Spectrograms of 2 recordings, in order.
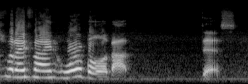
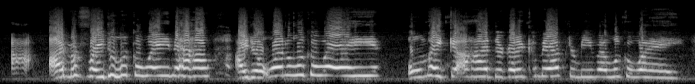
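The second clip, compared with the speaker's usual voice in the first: higher-pitched, worried run of fearful thoughts; mock panic; 4 semitones higher than usual. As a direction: play up being scared to look away. Acting out fear of statues.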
